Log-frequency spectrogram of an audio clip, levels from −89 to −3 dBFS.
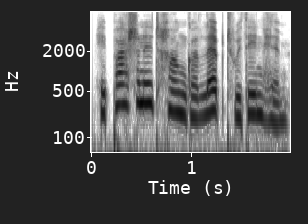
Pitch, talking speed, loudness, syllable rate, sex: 235 Hz, 180 wpm, -17 LUFS, 6.1 syllables/s, female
